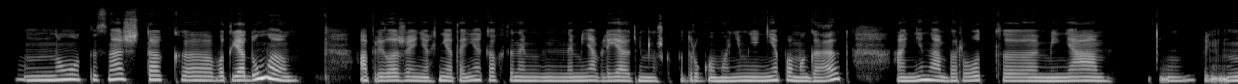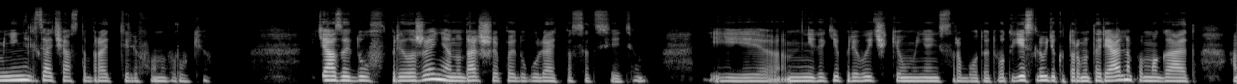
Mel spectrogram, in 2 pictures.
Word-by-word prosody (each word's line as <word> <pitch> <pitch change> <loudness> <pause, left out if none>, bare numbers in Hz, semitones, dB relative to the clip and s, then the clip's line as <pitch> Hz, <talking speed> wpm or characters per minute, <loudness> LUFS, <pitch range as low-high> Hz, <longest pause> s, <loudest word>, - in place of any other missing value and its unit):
Ну, 210 +2 +1
ты 210 - -4
знаешь, 225 +3 +1
так, 210 -1 +1 0.2
э, 190 -1 -1
вот 190 +1 -5
я 190 0 +5
думаю 215 - +5 0.6
о 185 - 0
приложениях: 175 -3 -2
нет, 175 -4 -2
они, 180 +4 -1
а, - - -2
как-то 190 -1 -7
на 180 - -1
м 170 -1 -3
на 170 - -2
меня 175 +1 -1
влияют 170 0 -2
немножко 160 -2 -4
по-другому. 160 -2 -4
Они 160 +2 -1
мне 175 0 0
не 175 +3 +1
помогают, 175 +4 -1 0.4
они 170 +3 0
наоборот, 180 -1 -1 0.2
э, 165 -1 -2
меня, 165 +2 0 0.6
м, 170 +4 -6
м 180 - -2
мне 190 +1 +5
нельзя 195 -2 +4
часто 170 -2 -4
брать 160 0 -2
телефон 155 0 -6
в 160 - -11
руки. 155 +2 -10 1.1
Я 195 0 +9
зайду 185 -1 +1
в - - -11
приложение, 185 +5 +5
но 170 -1 +2
дальше 175 +1 +2
я - - -6
пойду 160 -2 -5
гулять 160 -3 -3
по 155 - -9
соцсетям 145 +3 -8 0.6
и, 155 -4 -3
эм, 155 +1 -1
никакие 165 +1 -1
привычки 170 0 -2
у 160 - +1
меня 160 0 +1
не 155 - 0
сработают. 150 0 -6
Вот 160 +1 -5
есть 190 +2 +5
люди, 190 -1 +3
которым 170 -2 -1
это 170 +2 -1
реально 190 +5 +5
помогает, 165 -4 0 0.3
а - - -2
175 Hz, 160 wpm, -21 LUFS, 160-190 Hz, 1.1 s, Я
